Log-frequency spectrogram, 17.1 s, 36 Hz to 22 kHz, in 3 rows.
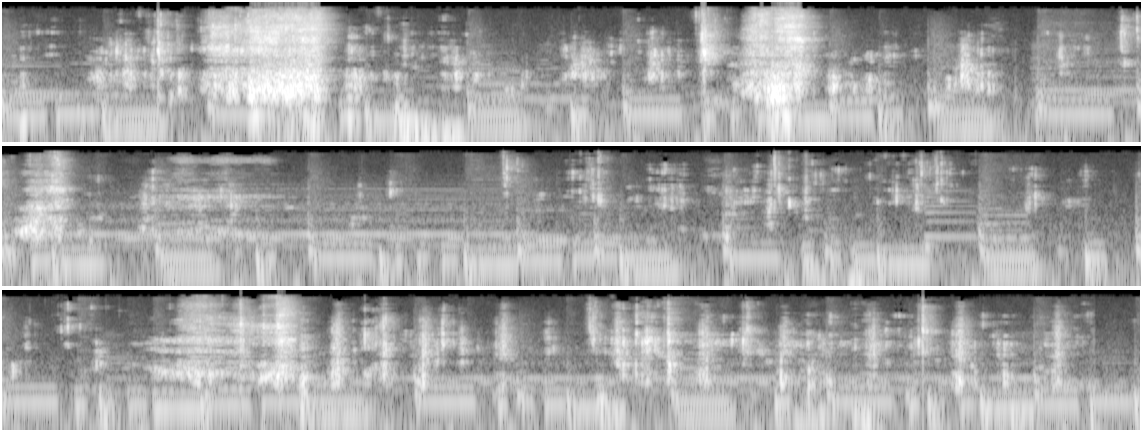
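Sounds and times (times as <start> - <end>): background music with bass: 0.0 - 17.0
wet mouth clicks and smacks: 7.5 - 12.0.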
